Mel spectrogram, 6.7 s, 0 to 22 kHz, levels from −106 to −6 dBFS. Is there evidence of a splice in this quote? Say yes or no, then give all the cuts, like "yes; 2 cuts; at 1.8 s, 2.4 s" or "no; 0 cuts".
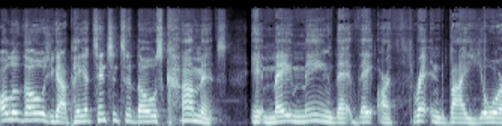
no; 0 cuts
